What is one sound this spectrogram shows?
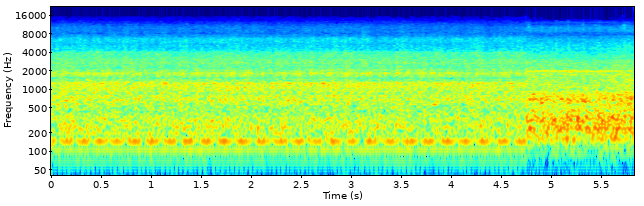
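A fire engine's motor idles with a steady throbbing rumble.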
